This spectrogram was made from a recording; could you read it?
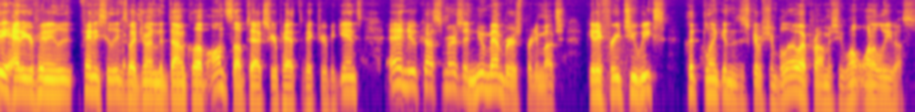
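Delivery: very fast, rushed delivery rattled off at top speed. A podcast host reads a sponsor ad; reading very fast. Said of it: "I read that really fast".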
